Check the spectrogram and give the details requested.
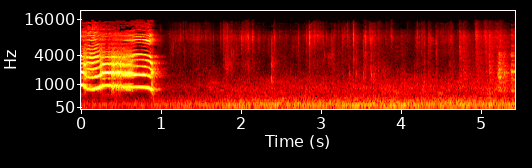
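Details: Backyard chicken flock foraging in the morning; the tail of a loud rooster crow fills the first second, then quiet clucks and scratching over low background rumble.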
